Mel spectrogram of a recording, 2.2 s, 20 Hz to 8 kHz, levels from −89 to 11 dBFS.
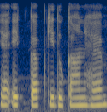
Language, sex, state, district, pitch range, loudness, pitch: Hindi, female, Jharkhand, Deoghar, 205-215 Hz, -16 LUFS, 210 Hz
